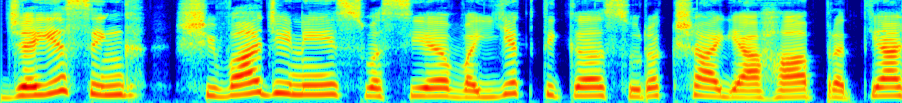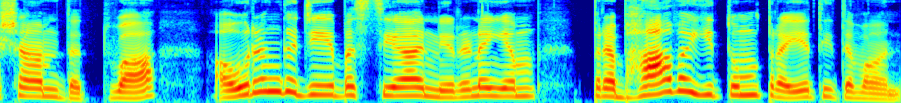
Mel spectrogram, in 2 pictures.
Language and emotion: Sanskrit, neutral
